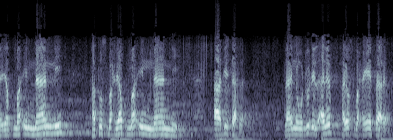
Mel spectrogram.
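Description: Egyptian teacher drilling grammar in a hall. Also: male voice, on the high side, dull audio. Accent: Egyptian Arabic. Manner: drills verb forms slowly, checking with "right?" and "huh?". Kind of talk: live grammar lesson to students.

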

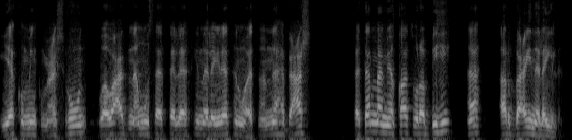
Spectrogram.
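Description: A man teaches a classroom grammar lesson. He works through the rules step by step and keeps asking the class questions that he answers himself. His voice sits at an ordinary pitch and sounds dry and close. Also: fast talker, dry recording.

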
